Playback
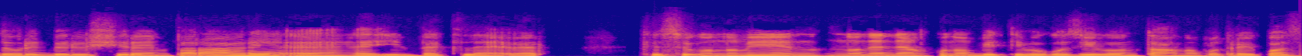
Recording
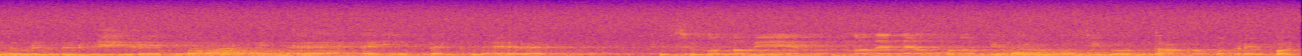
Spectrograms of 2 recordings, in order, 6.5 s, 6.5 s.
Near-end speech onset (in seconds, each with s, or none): 4.9 s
